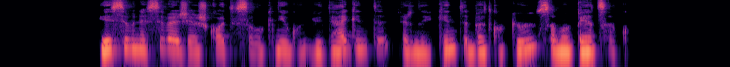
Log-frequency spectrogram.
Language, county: Lithuanian, Klaipėda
